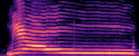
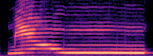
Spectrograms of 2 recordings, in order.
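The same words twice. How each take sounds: First: High, drawn-out happy meow; sing-out kitten mew. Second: Very high, loud yowl; long pained cat screech; kitten's cry. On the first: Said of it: "purred Snowball". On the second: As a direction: yowl like a cat whose tail is stepped on. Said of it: "cried Snowball". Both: A narrator's reading.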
